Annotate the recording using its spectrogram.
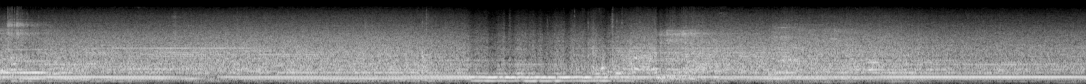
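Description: A steady musical drone of two held notes sounding together without a break, the kind held under devotional group singing, with a wash of sound above it.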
